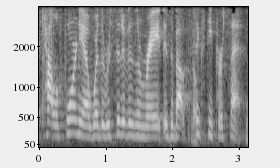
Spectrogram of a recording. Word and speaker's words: recidivism: I can't believe the recidivism rate is. – We both said it right.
